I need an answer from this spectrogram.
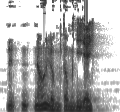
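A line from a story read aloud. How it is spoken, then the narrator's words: Stammering. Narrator (Vietnamese): Bà lắp bắp nói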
